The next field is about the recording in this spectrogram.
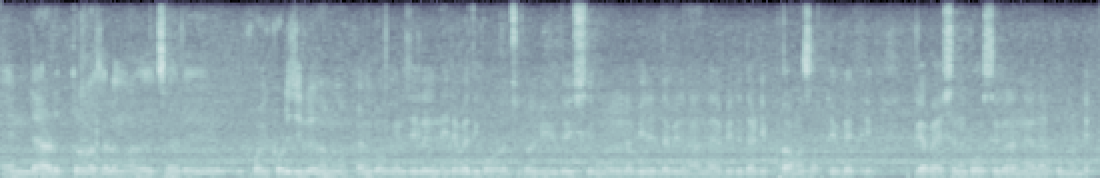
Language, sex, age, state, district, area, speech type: Malayalam, male, 18-30, Kerala, Kozhikode, rural, spontaneous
